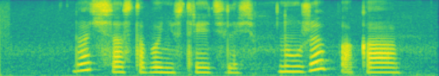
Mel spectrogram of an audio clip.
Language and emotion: Russian, sad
